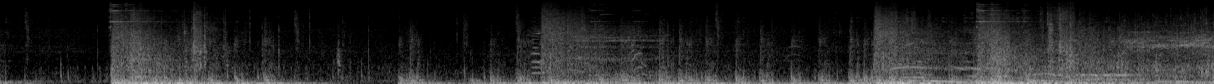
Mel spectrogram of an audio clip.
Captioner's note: thunder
